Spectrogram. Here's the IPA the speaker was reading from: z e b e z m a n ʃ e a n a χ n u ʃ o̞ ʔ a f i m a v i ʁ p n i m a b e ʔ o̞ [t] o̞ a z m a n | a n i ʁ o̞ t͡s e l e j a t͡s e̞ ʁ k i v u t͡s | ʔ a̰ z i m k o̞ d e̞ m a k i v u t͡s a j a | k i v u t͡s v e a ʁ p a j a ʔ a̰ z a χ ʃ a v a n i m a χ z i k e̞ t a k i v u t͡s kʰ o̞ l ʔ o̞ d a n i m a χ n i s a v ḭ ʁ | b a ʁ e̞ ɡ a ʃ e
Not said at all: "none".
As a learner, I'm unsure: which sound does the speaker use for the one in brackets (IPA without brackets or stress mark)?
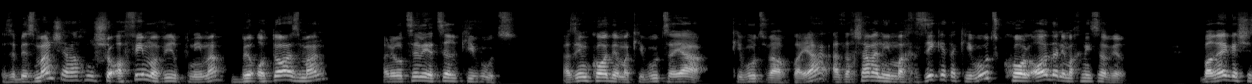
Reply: t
